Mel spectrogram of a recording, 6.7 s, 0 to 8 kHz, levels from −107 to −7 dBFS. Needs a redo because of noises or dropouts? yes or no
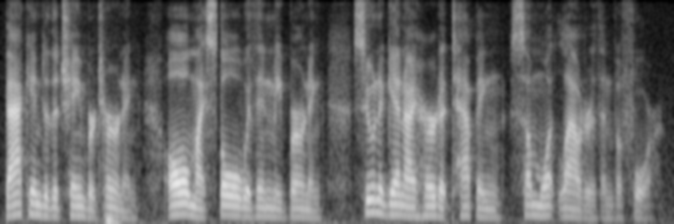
yes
